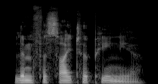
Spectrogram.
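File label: "lymphocytopenia", English, British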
